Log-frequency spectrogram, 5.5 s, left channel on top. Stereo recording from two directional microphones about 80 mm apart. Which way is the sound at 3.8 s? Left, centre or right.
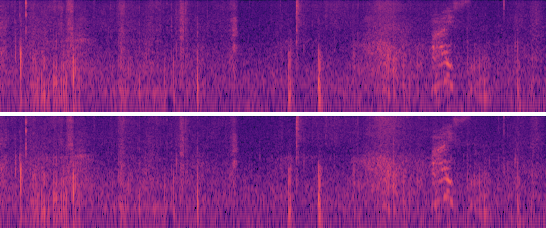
Right.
